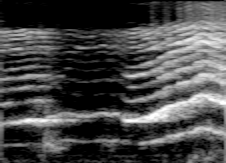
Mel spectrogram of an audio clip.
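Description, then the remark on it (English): A cat lets out a long, drawn-out meow that rises into a strained, wailing yowl, fairly loud, with no one speaking. “Did he get hit by the cat?”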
